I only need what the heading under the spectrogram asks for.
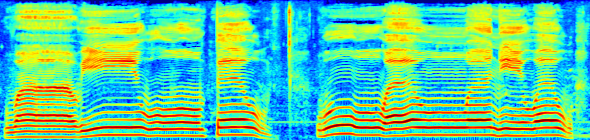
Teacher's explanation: Huruf wawu keluarnya huruf berasal dari kedua bibir yang renggang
